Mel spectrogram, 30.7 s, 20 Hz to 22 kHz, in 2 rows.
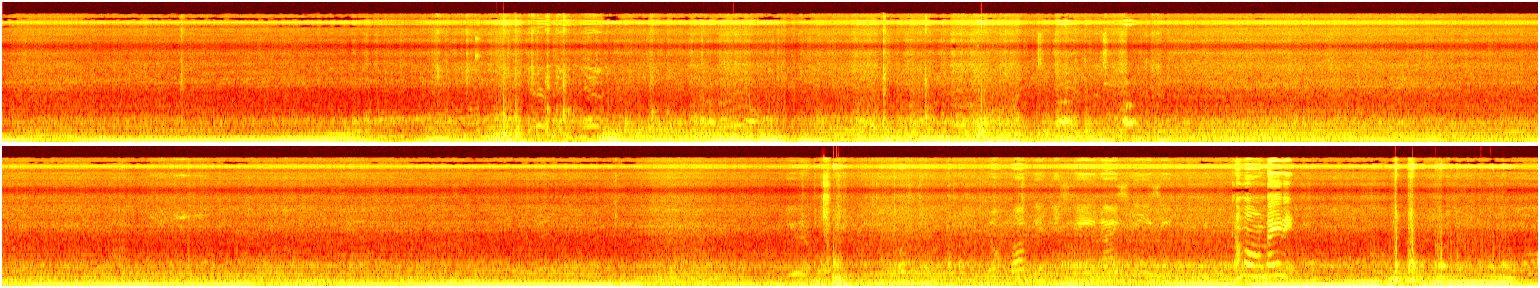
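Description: A 1960 Willys Station Wagon's engine running under load as the wagon climbs a rock ledge, the revs rising and falling several times.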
